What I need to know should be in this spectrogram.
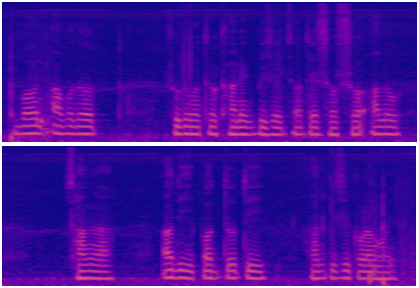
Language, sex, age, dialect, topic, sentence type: Bengali, male, 18-24, Rajbangshi, agriculture, statement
